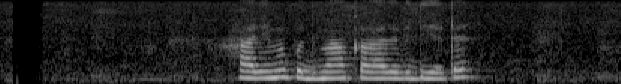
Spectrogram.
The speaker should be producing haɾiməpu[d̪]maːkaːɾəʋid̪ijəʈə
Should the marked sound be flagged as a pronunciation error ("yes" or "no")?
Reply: no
